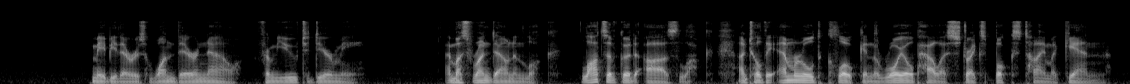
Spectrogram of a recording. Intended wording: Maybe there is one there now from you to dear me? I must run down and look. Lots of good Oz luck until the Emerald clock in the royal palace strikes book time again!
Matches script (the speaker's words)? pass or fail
fail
